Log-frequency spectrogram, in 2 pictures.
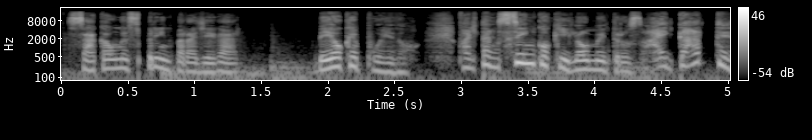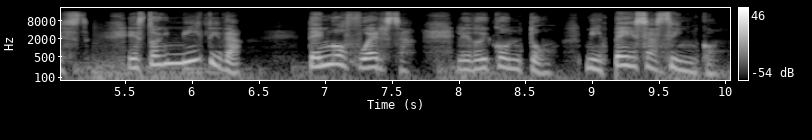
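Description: A middle-aged woman narrates her marathon in the first person, with reflective inner-monologue narration and sudden bursts of excitement. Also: lowish voice, a little slow, slightly rough.

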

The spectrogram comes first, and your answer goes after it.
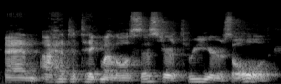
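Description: Speaking at a normal speed in a lowish, slightly bright voice with fairly even intonation, a young Canadian man recounts his story as an interview guest. He rambles earnestly and restarts often, and the recording has an echoey room sound.

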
